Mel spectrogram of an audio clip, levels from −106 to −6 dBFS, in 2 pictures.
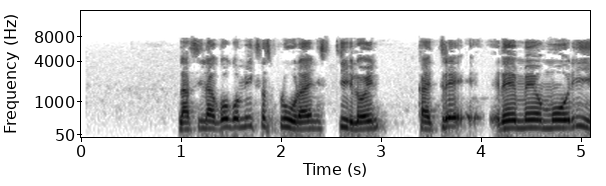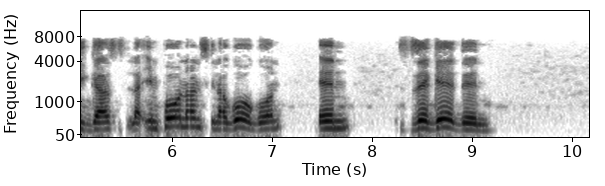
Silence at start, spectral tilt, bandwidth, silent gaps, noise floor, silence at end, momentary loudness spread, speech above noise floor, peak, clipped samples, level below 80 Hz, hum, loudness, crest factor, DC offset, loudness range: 1 s; -4.5 dB/octave; 7.8 kHz; none; -75 dBFS; 1 s; 9 LU; 60 dB; -2 dBFS; under 0.1%; -58 dBFS; none; -16 LUFS; 16 dB; under 0.1%; 2 LU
